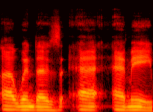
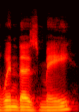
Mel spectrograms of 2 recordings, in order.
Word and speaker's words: Windows ME: Before we get too far away from Windows ME, which by the way, I've just learned was actually supposed to be pronounced as Windows MI.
